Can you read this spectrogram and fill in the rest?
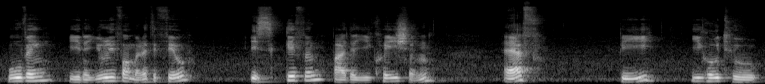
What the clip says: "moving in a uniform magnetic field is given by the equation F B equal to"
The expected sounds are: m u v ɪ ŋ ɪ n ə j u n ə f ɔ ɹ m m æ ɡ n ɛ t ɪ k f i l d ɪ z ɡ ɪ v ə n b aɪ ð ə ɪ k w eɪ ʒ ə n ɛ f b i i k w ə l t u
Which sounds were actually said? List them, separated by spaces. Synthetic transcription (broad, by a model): m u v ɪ ŋ ɪ n ə j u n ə f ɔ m m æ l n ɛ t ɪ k f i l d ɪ s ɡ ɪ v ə n b aɪ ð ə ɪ k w eɪ ʃ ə n ɛ f b i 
